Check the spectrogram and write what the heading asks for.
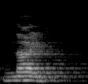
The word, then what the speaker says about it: night: मतलब प्रकाश, है ना, नाइट, NIGHT नाइट, नाइट मतलब रात। तो यहाँ भी GH क्या है, साइलेंट है।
